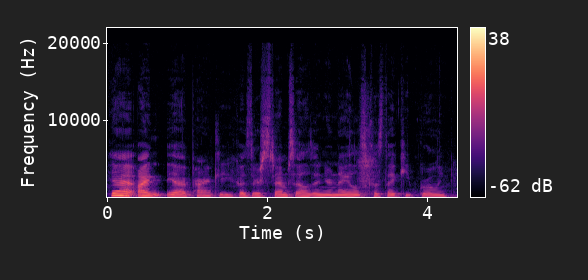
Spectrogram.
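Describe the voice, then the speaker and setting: An Irish woman with a slightly low-pitched voice, chatting casually as a co-host. She moves between languages and likes to question and tease. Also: fairly even intonation, moderate pace, darkish tone. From Ireland. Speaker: podcast co-host. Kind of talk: casual bilingual chat.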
